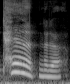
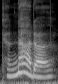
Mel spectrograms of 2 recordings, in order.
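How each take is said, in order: First: The stress is on the first syllable. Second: The stress is on a later syllable. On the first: The speaker calls it right. "Imagine that you shout that first syllable" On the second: The speaker calls it wrong. "suddenly it doesn't sound like the word you're looking for"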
